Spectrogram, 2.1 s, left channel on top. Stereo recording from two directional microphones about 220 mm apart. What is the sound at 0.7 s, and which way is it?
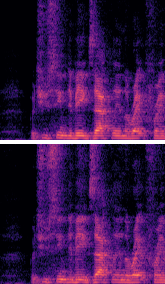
Speech, 50° left (ahead or behind).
